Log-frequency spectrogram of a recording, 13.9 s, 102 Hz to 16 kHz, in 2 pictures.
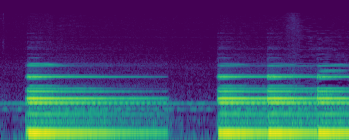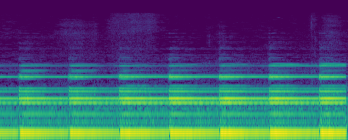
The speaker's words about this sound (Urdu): یہ tone 65.4 hertz کا تھا اور یہ بالکل پیور تھا. اس کا اندازہ آپ کو یوں ہو سکتا ہے کہ یہاں پر 0 سینٹس لکھا ہے اور یہ C2 نوٹ ہے.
